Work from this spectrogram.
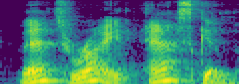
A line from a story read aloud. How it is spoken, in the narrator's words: Hungry Joe exclaimed in a rage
